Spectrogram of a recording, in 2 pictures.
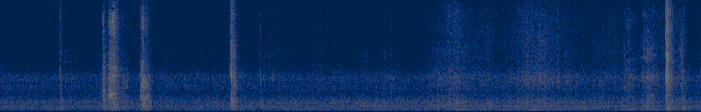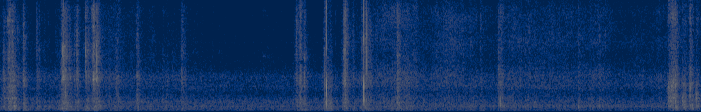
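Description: A cat rustles and scrabbles among crinkly things in a drawer.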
